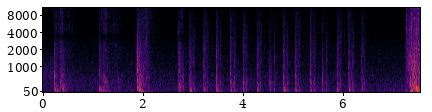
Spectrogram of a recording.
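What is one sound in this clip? Footsteps run across a corrugated metal roof.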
